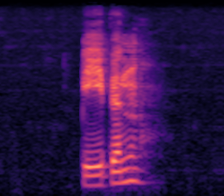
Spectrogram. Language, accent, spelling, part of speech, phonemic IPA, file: German, Austria, beben, verb, /ˈbeːbən/, De-at-beben.ogg
- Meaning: to shake, to quiver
